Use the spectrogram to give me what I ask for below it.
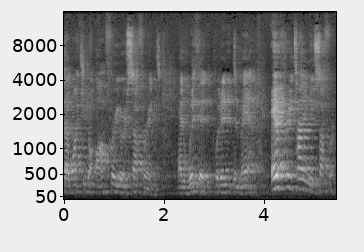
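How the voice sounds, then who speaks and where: Pastor preaching in an echoey church. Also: male voice, mid-range voice, darkish tone, slight background noise. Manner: earnest, acts out dialogue with emphatic rises. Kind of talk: sermon storytelling. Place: large church. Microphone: handheld mic. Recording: echoey church hall, distant mic.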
